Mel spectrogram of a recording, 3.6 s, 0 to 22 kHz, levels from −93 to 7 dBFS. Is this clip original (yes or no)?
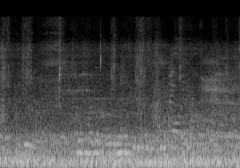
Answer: no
